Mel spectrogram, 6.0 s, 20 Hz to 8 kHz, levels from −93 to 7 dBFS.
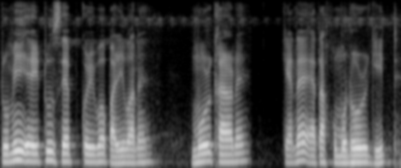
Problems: constant background noise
